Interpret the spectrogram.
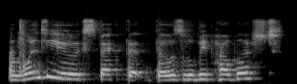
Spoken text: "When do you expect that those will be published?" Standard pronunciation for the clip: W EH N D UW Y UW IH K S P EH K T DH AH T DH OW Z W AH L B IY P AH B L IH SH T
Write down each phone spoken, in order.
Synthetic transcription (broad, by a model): W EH N D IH Y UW IH K S P EH K T DH AH T DH OW Z W AH L B IY P AH B L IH SH T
